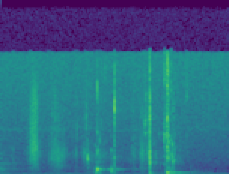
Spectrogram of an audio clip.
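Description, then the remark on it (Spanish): Someone takes a sip of water: a few quiet, wet mouth clicks and a soft gulp or two, spaced irregularly, with no talking. “¿Escucharon mi agua?”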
